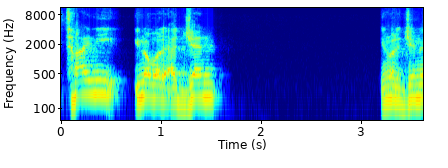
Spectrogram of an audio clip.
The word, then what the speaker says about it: jinn: You still have these tiny, you know what a jinn, you know what a jinn is?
